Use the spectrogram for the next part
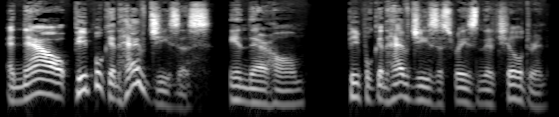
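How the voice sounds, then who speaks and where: A man's voice: on the low side, animated, normal speed, fairly bright tone, dry recording, clean studio sound. A man from California, a missionary, talking earnestly about faith in an interview. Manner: earnest, preacherly.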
